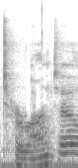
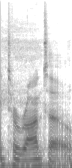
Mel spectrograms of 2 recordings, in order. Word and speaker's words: Toronto: We don't pronounce the second T. We don't say Toronto. We say Toronto.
